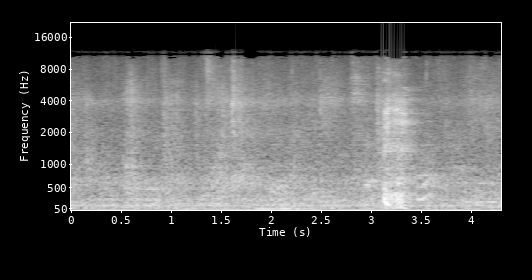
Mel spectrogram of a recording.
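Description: A single short cough about three seconds in, over quiet room noise with faint scattered clicks.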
